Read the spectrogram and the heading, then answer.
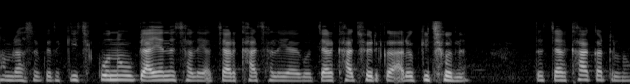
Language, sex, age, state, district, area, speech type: Maithili, female, 60+, Bihar, Sitamarhi, rural, spontaneous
